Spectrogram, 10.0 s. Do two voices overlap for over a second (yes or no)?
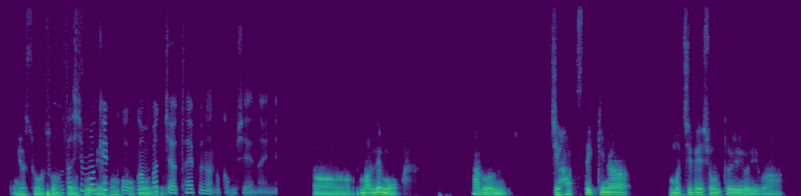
yes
